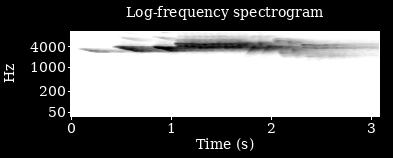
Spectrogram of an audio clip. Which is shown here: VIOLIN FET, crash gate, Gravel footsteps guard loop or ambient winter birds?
ambient winter birds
